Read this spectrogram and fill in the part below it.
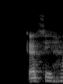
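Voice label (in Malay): "kasihan", Malay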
